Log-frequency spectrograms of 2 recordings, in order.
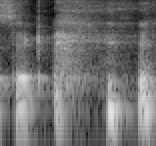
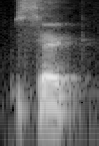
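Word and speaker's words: Sikh: I'm like wait is it sik? I know I know my pronunciation was corrected and I think I've forgotten it already. Yeah most people say sik but it is um it looks like six is s i k h.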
